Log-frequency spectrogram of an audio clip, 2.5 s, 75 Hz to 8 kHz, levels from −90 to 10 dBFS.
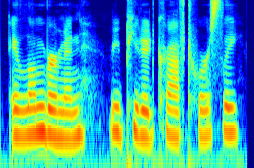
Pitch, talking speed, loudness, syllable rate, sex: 190 Hz, 120 wpm, -17 LUFS, 5.3 syllables/s, female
